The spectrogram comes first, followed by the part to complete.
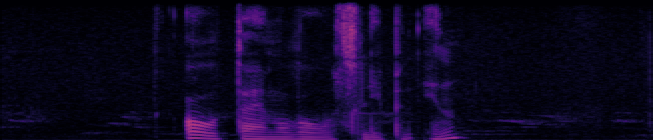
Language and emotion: Russian, neutral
